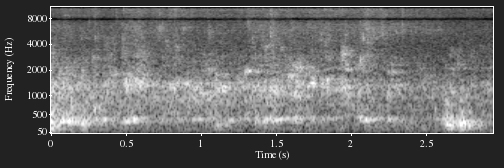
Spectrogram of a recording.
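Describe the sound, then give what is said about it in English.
Running water from a tap splashes over hands being wet for washing, a faint, steady hiss and gush with slight swells in the flow. “So firstly guys, it's important that we wet our hands.”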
